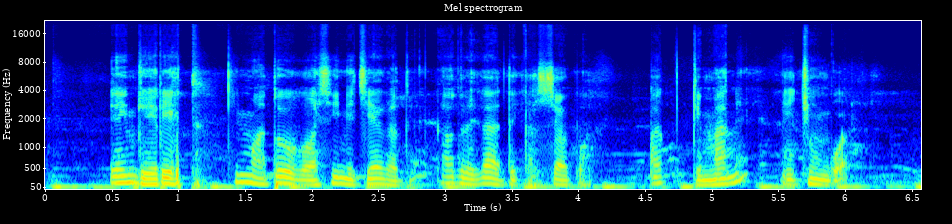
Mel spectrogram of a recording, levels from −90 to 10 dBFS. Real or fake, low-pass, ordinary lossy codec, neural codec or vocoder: fake; none; none; codec, 44.1 kHz, 2.6 kbps, SNAC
